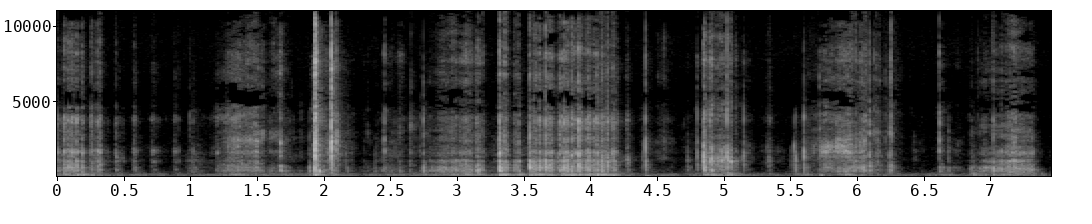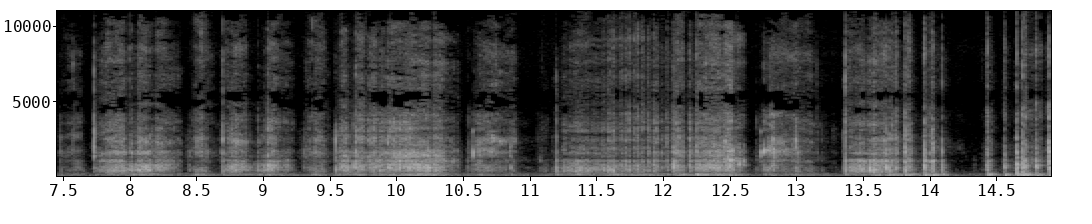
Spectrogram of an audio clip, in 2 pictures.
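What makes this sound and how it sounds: A red box-cutter blade scrapes a long, solid, dry blue soap bar lying on a white surface, breaking off crumbly flakes. Repeated crunchy, gritty scraping strokes come in bursts separated by short pauses, with a sharp click near the two-second mark.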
